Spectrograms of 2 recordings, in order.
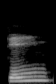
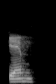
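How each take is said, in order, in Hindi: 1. स्वर लंबा है, 'ay' जैसा। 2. स्वर छोटा है, 'cat' में 'a' जैसा। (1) "उसमें हम कैंप नहीं बोलते हैं" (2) "कैंप बोलते हैं उसको"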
